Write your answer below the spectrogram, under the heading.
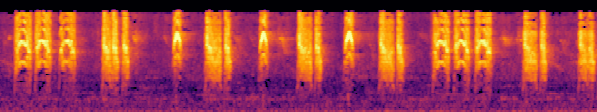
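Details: Cucak cungkok singing actively in a rapid "tembakan" burst style used as tutor song: harsh, buzzy chattering notes in short clusters with thin high whistles, about one burst per second, over a quiet background.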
